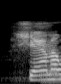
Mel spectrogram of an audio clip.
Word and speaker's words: Shanna: Shanna like banana.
